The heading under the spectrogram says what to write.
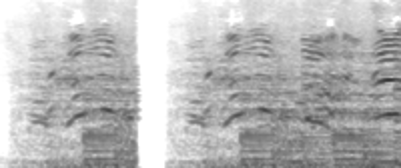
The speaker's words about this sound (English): No, those are the children outside. So I was going to say, there's either kids or cats squawking in the background.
